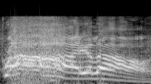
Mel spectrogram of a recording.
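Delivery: loud retort swelling into a long cry; shouted preaching. Shown as a demonstration. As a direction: shout back at the doubters, stretching the last words. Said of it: "eh, bakit isisigaw pa?".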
